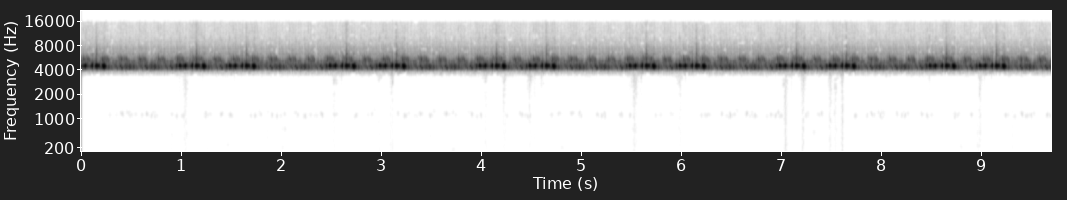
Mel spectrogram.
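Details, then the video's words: Crickets give sharp, shrill pulsed chirps in regular short bursts, two or three per second, against a steady background of fainter high insect trilling. "Calming Cricket Sounds"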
